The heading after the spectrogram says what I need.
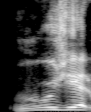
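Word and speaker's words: Rugiet: And Rouette is spelled r u g like rug and I t.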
